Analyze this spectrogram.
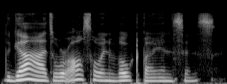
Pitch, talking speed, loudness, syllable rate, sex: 180 Hz, 185 wpm, -17 LUFS, 6.2 syllables/s, female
